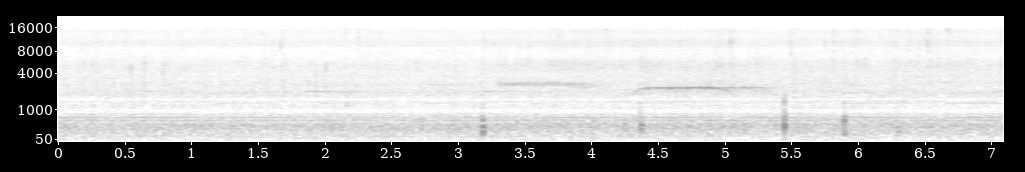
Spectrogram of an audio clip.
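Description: Near silence: a faint steady hiss of wet snow falling, with a few small ticks and two faint, brief high whistles around the middle.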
